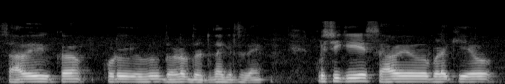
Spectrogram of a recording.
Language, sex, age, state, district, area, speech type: Kannada, male, 18-30, Karnataka, Chamarajanagar, rural, spontaneous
